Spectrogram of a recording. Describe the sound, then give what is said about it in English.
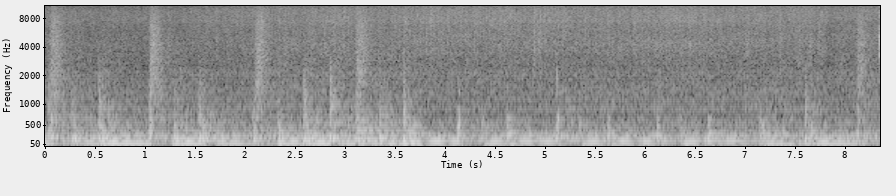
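Mushrooms fry in a single layer in a hot pan with a steady, continuous sizzle and crackle, sprinkled with sharper pops throughout. “So once our edges are starting to brown, we'll give it a quick toss, and then we'll let that side brown, maybe arranging the mushrooms just a little bit back into that single layer if we need to.”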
